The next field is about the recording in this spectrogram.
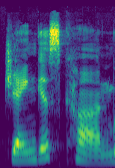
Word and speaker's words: Genghis Khan: He was talking to me about Genghis Khan, which is the correct way to say it.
